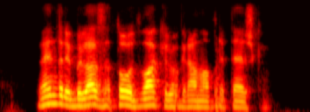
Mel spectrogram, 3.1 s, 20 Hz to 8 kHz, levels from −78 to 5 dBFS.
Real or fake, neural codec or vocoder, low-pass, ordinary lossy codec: fake; codec, 16 kHz, about 1 kbps, DyCAST, with the encoder's durations; 7.2 kHz; none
